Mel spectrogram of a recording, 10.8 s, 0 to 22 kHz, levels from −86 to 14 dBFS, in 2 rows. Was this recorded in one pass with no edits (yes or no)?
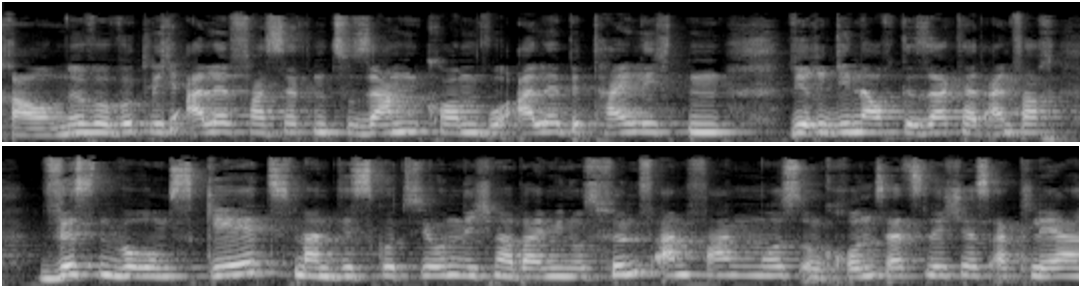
yes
